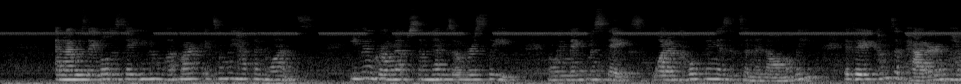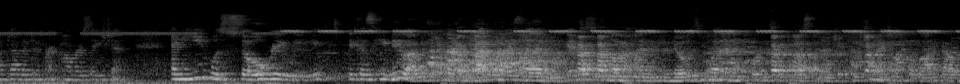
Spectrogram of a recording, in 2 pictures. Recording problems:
off-mic speech; far
room echo; slight; dies away in 0.5 s
animal sounds; very loud; throughout; 1 dB above the speech

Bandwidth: 15 kHz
